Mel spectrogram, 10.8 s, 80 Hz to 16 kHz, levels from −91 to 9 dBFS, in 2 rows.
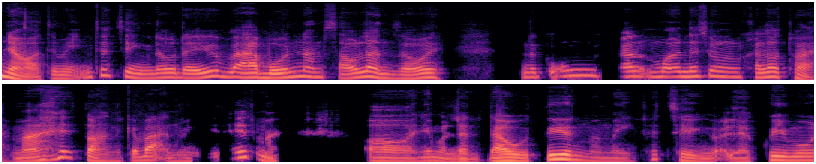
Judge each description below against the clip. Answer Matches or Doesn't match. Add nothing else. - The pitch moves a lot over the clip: Matches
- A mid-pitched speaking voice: Matches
